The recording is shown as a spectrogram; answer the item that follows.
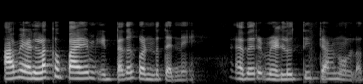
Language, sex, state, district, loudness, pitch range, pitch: Malayalam, female, Kerala, Kozhikode, -19 LUFS, 230-280 Hz, 260 Hz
